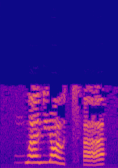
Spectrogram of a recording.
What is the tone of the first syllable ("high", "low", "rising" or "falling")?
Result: high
